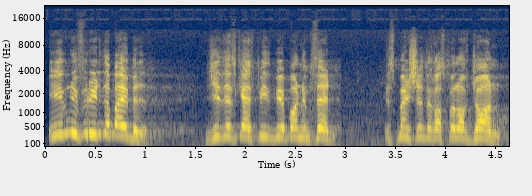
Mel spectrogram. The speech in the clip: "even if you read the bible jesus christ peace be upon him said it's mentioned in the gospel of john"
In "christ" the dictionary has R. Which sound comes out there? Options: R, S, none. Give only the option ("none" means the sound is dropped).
none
